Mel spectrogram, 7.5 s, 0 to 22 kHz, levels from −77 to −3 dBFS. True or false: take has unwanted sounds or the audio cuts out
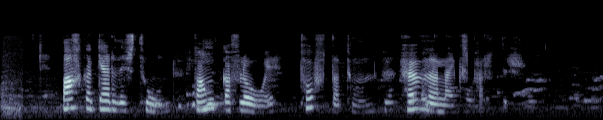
false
